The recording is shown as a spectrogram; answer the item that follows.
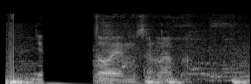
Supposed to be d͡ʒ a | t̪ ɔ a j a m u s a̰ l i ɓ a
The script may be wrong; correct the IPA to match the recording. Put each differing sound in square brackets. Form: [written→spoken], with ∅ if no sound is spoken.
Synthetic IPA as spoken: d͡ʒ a | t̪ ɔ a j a m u s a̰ l [i→a] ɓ a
